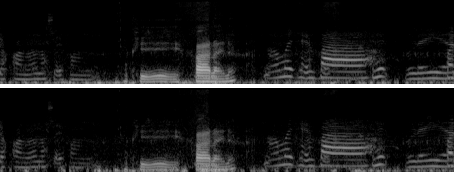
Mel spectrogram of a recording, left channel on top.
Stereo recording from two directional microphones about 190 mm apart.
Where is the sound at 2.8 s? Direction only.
25° left (ahead or behind).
